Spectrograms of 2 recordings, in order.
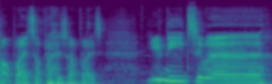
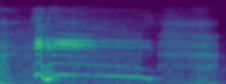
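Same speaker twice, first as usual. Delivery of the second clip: a much higher burst of helpless laughter; high squealing laugh; 6 dB louder than usual. Real, not acted. Cracking up at his own battle, high squealing laugh.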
